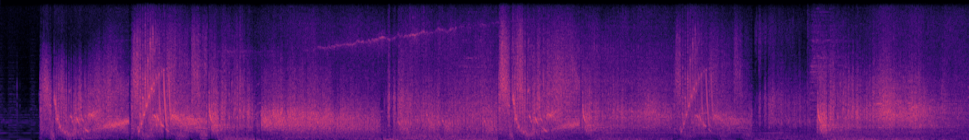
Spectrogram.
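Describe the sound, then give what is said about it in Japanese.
A sci-fi warship takes shell hits to its engine section and fires continuous volleys back, a loud, unbroken barrage of booming blasts and crashing explosions with sweeping whoosh-like streaks that runs throughout. “多元機関区に被弾。主反応の出力低下。 D 弾 G 弾連続発射。”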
